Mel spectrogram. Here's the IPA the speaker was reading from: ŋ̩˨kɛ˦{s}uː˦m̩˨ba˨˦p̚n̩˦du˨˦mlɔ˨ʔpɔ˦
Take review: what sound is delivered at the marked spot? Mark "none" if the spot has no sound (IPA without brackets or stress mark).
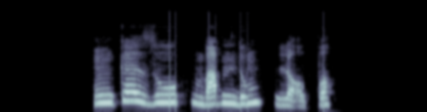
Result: z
